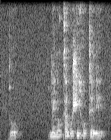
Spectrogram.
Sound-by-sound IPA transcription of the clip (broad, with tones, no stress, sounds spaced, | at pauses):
ɾ o˧ | ɡ͡b ɛ̃˧ l ɔ˧ k a˦ w o˦ ʃ ĩ˦ h o˦ k ɛ˧ l e˧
